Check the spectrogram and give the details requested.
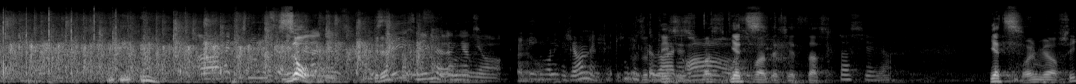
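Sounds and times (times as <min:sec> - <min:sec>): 
crowd applause: 0:00.0 - 0:04.7
speech: 0:01.1 - 0:09.1, 0:09.9 - 0:10.7.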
